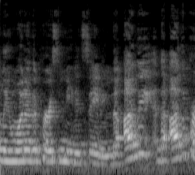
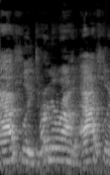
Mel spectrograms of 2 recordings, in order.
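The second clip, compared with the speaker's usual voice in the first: plain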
